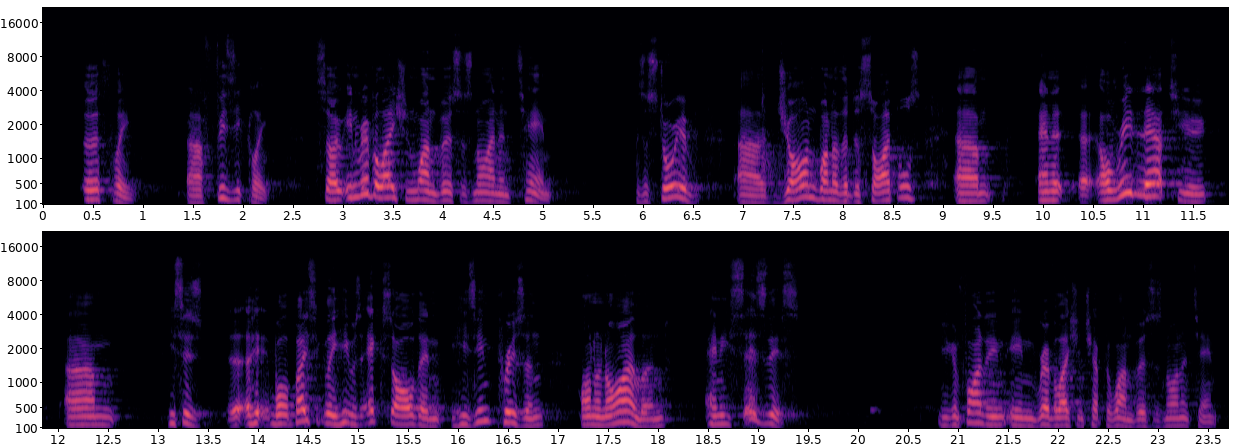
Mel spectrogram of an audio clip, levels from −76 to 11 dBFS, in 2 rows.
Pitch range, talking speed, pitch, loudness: 150-215 Hz, 160 wpm, 170 Hz, -29 LUFS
